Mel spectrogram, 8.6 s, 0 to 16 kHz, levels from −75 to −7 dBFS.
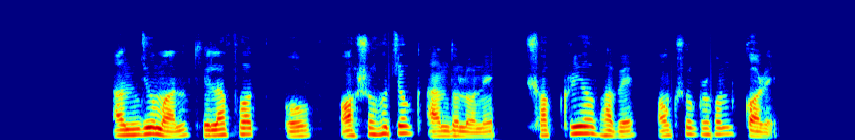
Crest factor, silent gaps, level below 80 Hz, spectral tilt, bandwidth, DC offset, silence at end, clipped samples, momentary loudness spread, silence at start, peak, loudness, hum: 18 dB; 5.14-5.18 s, 6.44-6.53 s; -60 dBFS; -9 dB/octave; 6.6 kHz; under 0.1%; 0.85 s; under 0.1%; 10 LU; 1.15 s; -2 dBFS; -20 LUFS; none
